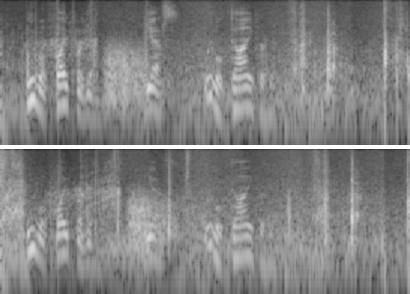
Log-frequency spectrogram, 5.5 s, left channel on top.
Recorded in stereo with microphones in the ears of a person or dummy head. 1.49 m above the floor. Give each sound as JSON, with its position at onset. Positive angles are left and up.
{"t": 0.3, "sound": "a man speaking", "side_deg": 80}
